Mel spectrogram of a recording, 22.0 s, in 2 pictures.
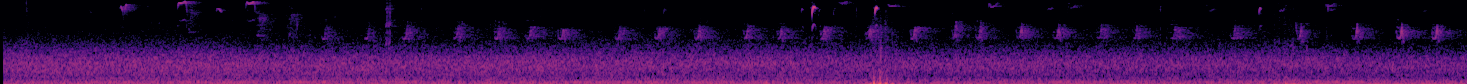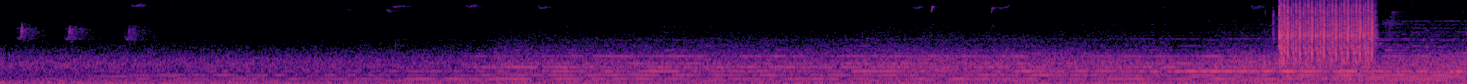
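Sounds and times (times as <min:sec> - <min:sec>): high bird chips: 0:20.6 - 0:21.4.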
